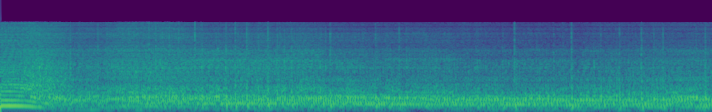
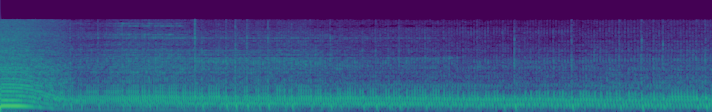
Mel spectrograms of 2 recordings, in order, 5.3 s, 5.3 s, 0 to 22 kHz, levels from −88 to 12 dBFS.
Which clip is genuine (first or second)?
second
